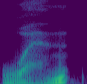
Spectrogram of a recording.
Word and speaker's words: 吻: 就是提问题的问第四声和亲吻的吻第三声。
